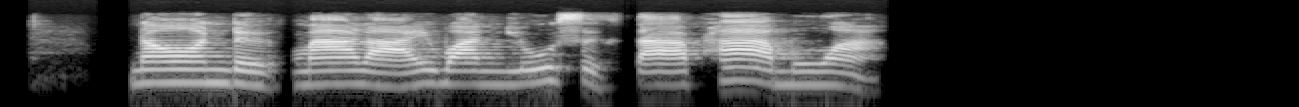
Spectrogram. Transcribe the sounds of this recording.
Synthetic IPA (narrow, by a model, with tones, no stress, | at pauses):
nɔː˧ndɤ˨˩k̚maː˧laː˩˦jwa˧nɾuː˦˥sɯ˨˩k̚t̪aː˧pʰaː˥˩mu˧ɐ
